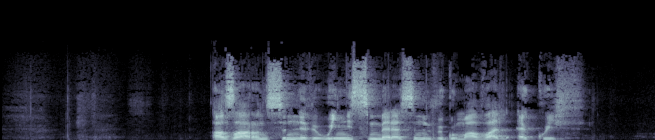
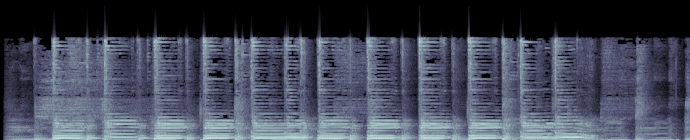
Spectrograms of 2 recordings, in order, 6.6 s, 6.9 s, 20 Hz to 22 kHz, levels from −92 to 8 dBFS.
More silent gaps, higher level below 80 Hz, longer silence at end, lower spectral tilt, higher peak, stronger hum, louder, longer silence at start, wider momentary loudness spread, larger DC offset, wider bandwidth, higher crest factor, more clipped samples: neither; second, -62 dBFS vs -44 dBFS; first, 0.75 s vs 0 s; second, -2 dB/octave vs -4 dB/octave; about the same, 0 dBFS vs 0 dBFS; neither; second, -17 LUFS vs -14 LUFS; first, 2.15 s vs 0.05 s; second, 11 LU vs 14 LU; neither; second, 15 kHz vs 17 kHz; about the same, 20 dB vs 16 dB; neither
